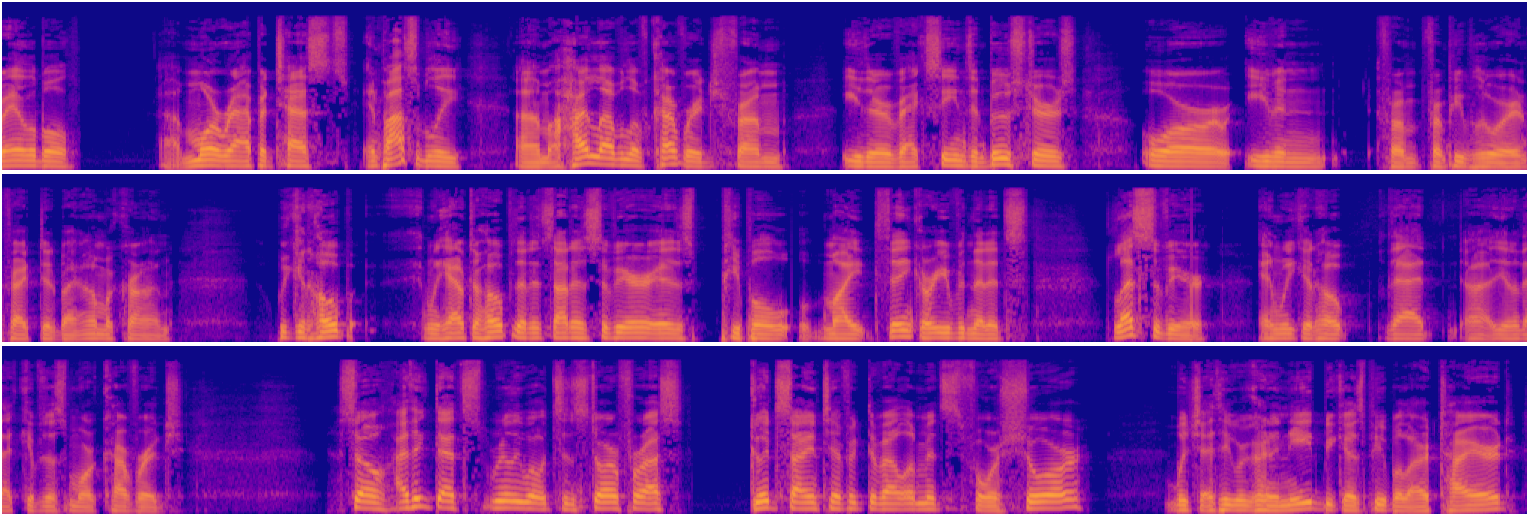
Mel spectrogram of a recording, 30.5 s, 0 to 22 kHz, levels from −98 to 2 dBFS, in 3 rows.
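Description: At 4.54 s, between "a high level of" and "from either vaccines and", the speech jumps forward where about 10 ms of audio is missing, the likely result of a dropped buffer (overrun). The recording side did not read its samples in time, so that block was overwritten and the surrounding audio was spliced directly, with no gap of silence. The same skip recurs at 15.43 s, just before "might think or even", losing around 30 ms, and at 18.1 s after "even that it's less", losing about 10 ms.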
